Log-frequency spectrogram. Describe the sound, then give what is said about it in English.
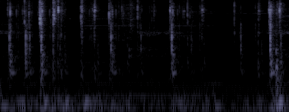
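Faint keyboard typing while notes are taken during a live-recorded teaching: many quick, irregular key clicks in a continuous patter, with a slightly louder flurry near the end. “And go ahead and type this down for me. Go ahead and type this down.”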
